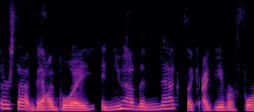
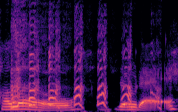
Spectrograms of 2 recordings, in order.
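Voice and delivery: put-on, swooping radio announcer voice. Voiceover artist greeting someone, switching into a radio announcer voice. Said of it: "I'm going to start doing a radio voice".

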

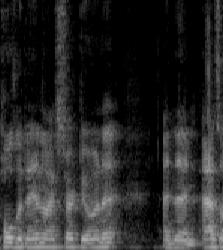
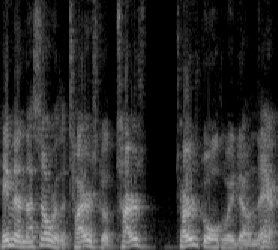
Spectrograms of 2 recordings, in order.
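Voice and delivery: sarcastic, snide, sneering know-it-all tone; 3 semitones higher, 4 dB louder than usual. Retelling what a coworker said about where the tires go: imitating a sarcastic coworker. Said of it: "just sarcastic, being an ass".

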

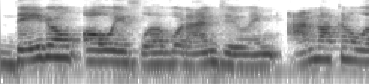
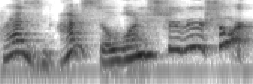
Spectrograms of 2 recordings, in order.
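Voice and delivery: acted frantic, high, swooping panicked shout; 8 semitones higher than usual. Retelling a call to an upline about being one distributor short: imitating own past shouting. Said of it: "shouting out".

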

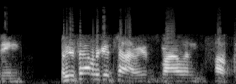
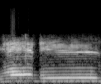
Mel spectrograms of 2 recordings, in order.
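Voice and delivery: put-on stock surfer dude accent; 3 dB quieter than usual. Describing how non-Americans fake an American accent, in a surfer dude voice. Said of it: "the surfer dude boys".

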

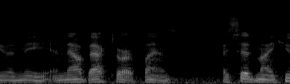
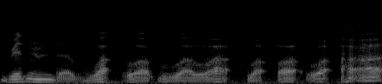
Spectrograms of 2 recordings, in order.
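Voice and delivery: words turned into a rough, neighing horse whinny. Narrating the horse retorting to the donkey, in a neighing horse voice. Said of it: "it came out as a sort of nay".

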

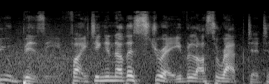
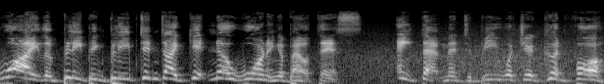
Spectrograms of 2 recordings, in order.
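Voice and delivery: high pirate captain voice, yelling curses; 6 semitones higher than usual. A captain jumping into a fight yells at the bird on his shoulder: yelling. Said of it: "he yelled".

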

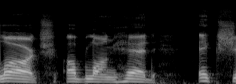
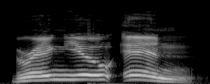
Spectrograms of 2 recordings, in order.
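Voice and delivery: dramatic, raised voice, pitched up; 8 semitones higher, 6 dB louder than usual. He finishes his sentence to the one resisting, with a raised, dramatic voice. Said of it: "He raised his voice dramatically".

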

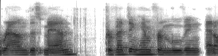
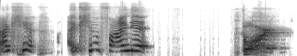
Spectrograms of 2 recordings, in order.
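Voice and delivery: put-on preteen boy's breaking voice, much higher. Describing a gruntled preteen, changing voice of 12-year-old boy. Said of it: "the changing voice of a 12-year-old boy".

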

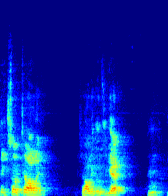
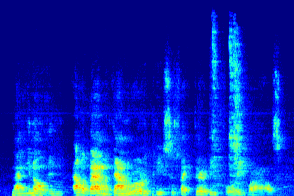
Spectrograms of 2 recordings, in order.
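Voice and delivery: normal talking voice

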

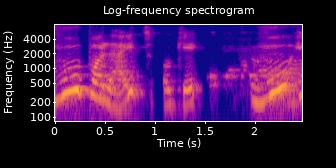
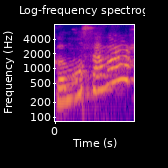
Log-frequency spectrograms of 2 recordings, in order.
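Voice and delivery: rising pitch on va; 6 semitones higher than usual. Asking a question in French, rising pitch on va. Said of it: "when you ask a question, you up, raise your voice up".

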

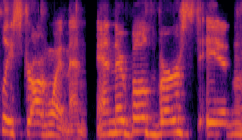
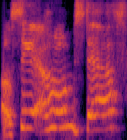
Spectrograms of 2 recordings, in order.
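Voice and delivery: pitched-up, loud yelled call; 6 semitones higher than usual. Retelling an in-ring segment where Triple H calls after Steph: imitating Triple H yelling.

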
